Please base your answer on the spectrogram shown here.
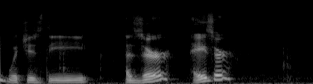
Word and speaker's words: Azer: This week we are on the final entry in A, which is the Azer? Ayzer.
